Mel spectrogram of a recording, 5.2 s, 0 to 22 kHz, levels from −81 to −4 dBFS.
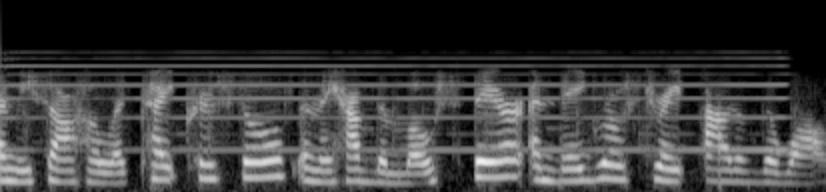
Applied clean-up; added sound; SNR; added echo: none; Bowed string instrument; 17 dB; none.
